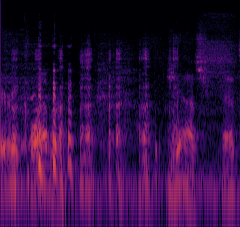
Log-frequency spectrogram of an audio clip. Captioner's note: laughter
